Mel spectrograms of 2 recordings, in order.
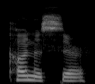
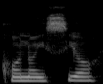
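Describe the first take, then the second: First: The last syllable sounds like 'sir'. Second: The last syllable sounds like 'seer'. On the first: The speaker calls it right. "Sir. Not seer" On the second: The speaker calls it wrong. "Not connoisseur"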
